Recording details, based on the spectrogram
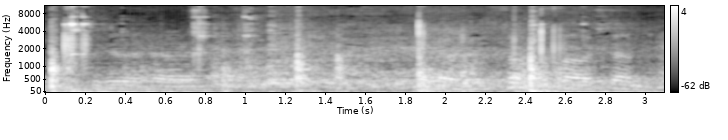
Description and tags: Designa Factory Sounds0025
field-recording factory machines
factory, machines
